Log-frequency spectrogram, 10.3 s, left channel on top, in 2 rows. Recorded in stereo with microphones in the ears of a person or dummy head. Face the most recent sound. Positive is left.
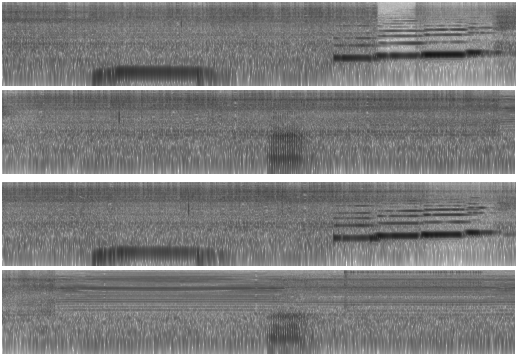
turn(degrees=25)  # may be behind; listen again after turning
